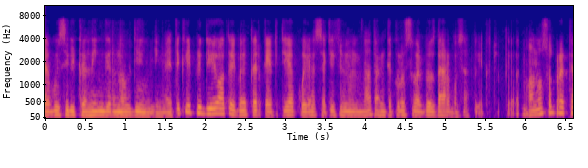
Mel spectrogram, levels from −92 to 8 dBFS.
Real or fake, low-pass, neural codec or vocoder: fake; 7.2 kHz; codec, 16 kHz, 2 kbps, FreqCodec, smaller model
